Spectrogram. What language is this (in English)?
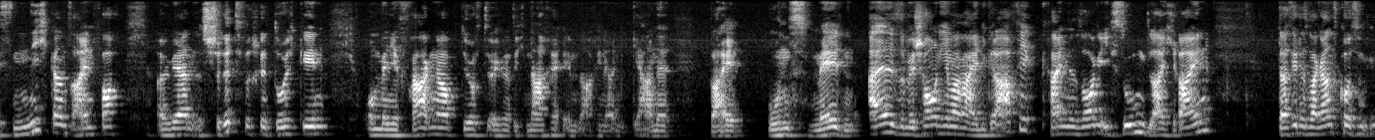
German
